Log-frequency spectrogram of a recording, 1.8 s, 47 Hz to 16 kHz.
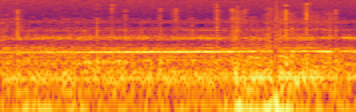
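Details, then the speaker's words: BMW F80 M3 with new PTB clutch, pulling hard under power in gear on backroads; steady mid-pitched whine over the engine, normal drivetrain whine the driver enjoys, nothing wrong. "See, that's the MVH you get, but I enjoy. I enjoy the whine. Makes me feel like I'm driving a baby sequential."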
